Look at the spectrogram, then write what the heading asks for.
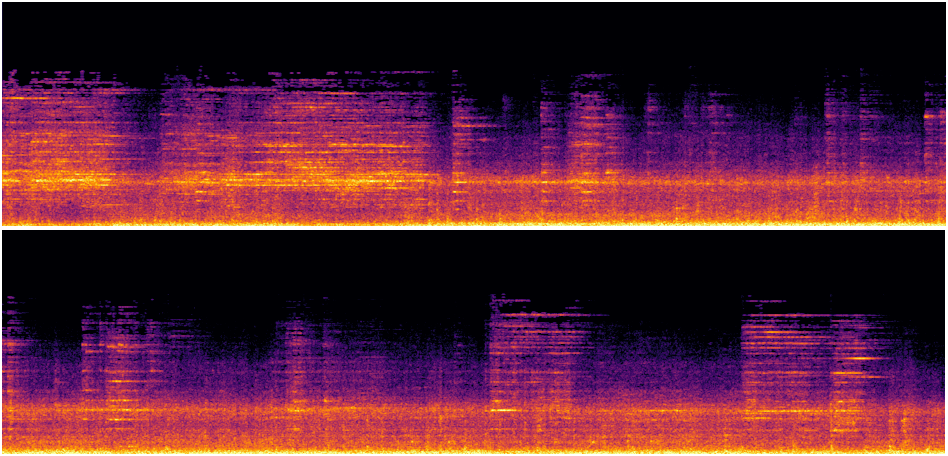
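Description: Freight train hopper and gondola cars rolling past with a steady, loud rumble of steel wheels on rail. High wheel squeals come and go every few seconds.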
